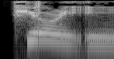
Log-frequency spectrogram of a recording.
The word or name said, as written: furiae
